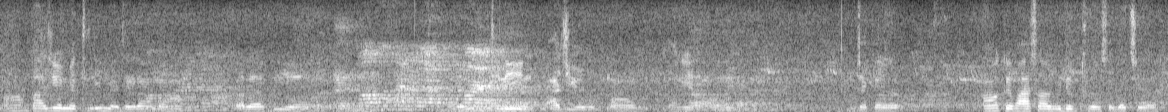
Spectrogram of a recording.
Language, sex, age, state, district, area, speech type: Maithili, male, 45-60, Bihar, Purnia, rural, spontaneous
